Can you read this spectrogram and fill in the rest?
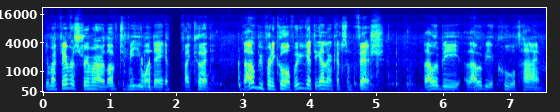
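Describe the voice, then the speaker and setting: A young man hosting a live fishing stream outdoors, reading viewer comments aloud and giving upbeat shout-outs in a relaxed voice. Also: a little high, fast, slight background noise, rough recording. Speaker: fishing livestream host.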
